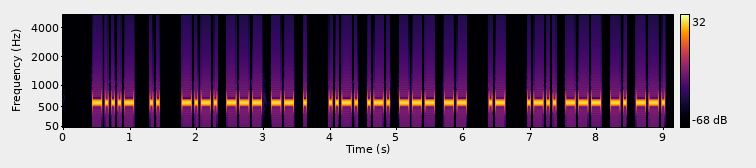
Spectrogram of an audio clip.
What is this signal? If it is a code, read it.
Morse code, heard as a keyed tone, about 25 wpm, 600 Hz. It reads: <BT> I COME FROM A LONG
